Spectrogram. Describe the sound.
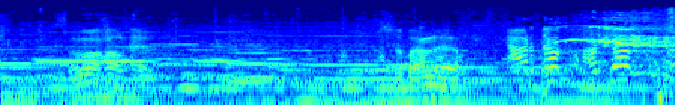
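A horse whinnies several times in a medieval film scene where greyhounds and riders arrive, the neighs rising over background music and a speaking voice.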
